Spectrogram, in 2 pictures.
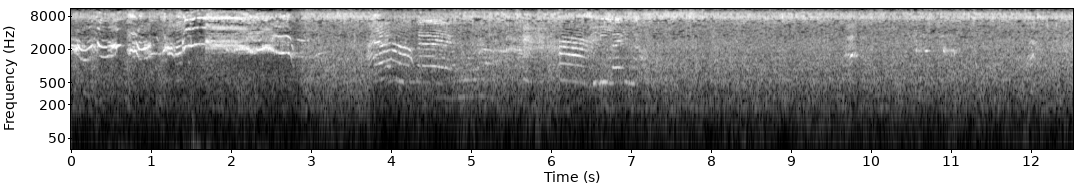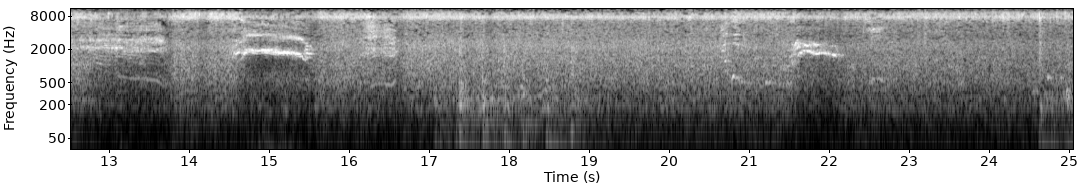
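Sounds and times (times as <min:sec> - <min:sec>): heavy rain falling: 0:00.0 - 0:25.0
high-pitched animal calls: 0:09.6 - 0:11.3.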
